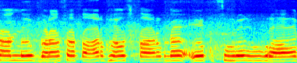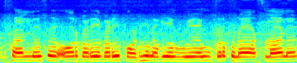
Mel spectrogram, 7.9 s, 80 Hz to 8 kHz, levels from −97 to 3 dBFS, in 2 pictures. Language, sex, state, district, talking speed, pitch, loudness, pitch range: Hindi, female, Bihar, Madhepura, 195 wpm, 200 Hz, -12 LUFS, 195-215 Hz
